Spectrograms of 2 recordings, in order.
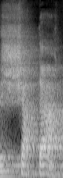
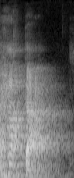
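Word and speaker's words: חטא: uma palavra hebraica que, mesmo que a gente escreve chatá, como você pode ver no vídeo logo abaixo, mas a pronúncia correta seria ratá.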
